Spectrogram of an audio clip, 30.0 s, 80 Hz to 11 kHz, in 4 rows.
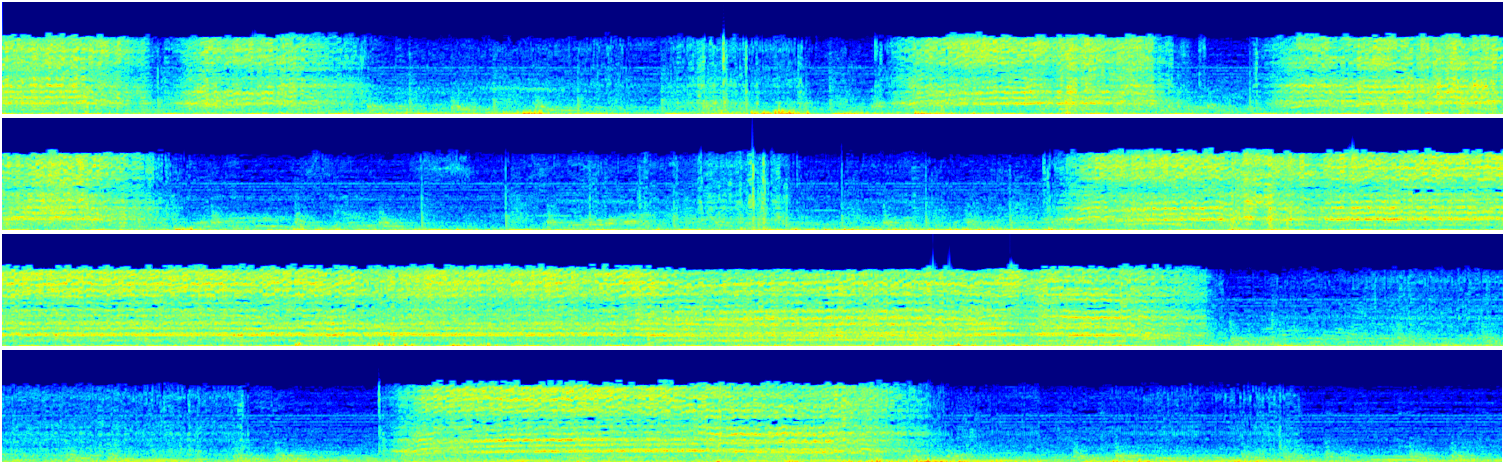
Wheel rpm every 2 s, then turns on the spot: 70, 0, 80, 110, 10, 10, 80, 160, 160, 160, 70, 10, 100, 50, 0.
10-12 20-24 26-28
